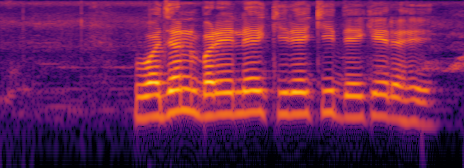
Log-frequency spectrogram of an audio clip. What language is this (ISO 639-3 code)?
mag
